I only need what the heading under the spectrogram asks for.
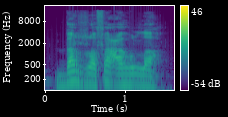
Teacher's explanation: Diese Lam hat einen Entstehungsort, das ist Barakallahu fikum, vom Zungenrand. Und Ra, Entstehungsort, ist Zungenspitze. Aber wenn wir Ra sprechen, dann hat Ra eine Eigenschaft, das heißt Al-Inhiraf. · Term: Assimilation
